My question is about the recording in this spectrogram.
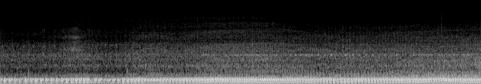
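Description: BMW R1250 boxer-twin motorcycle engine idling, then pulling away about a second in, its note rising and dipping in pitch as the bike accelerates.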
